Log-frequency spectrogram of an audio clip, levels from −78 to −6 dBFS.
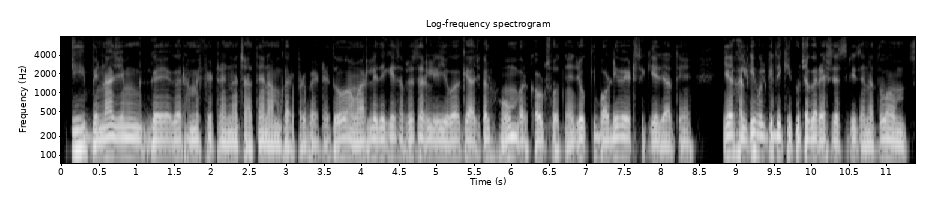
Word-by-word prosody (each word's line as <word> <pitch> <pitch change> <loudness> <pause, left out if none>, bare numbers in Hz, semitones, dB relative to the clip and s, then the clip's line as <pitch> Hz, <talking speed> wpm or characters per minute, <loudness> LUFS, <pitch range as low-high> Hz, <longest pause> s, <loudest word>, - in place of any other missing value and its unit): जी। 125 +2 +5
बिना 90 +4 +4
जिम 95 -1 +2 0.2
गए 85 0 +3
अगर 85 +1 -1
हमें 85 -1 0
फिट - - -3
रहना 80 -1 +1
चाहते 70 +1 -2
हैं 80 - +2
ना 75 - +2
हम 75 0 +1
घर - - -1
पर - - 0
बैठे - - -4
तो 90 +3 +2
हमारे 80 -1 0
लिए 90 0 +2
देखिए 95 +2 0
सबसे 90 0 -3
सरल 90 -3 -1
यही 85 +1 +1
होगा 85 +1 +1
कि - - +2
आजकल 85 +1 -1
होम 95 +4 +3
वर्कआउट्स 80 -2 -2
होते - - -2
हैं 75 - 0
जो 90 +3 +3
कि 100 - -6
बॉडी 85 +3 +2
वेट 95 -1 0
से - - -12
किए 80 -1 -1
जाते 70 -2 -3
हैं। 80 - -5 0.4
या 105 +2 +5
हल्की-फुल्की 105 +2 +2
देखिए 100 -1 +1
कुछ 95 - 0
अगर 95 -1 +3
एक्सेसरीज़ 85 0 -3
है 75 - 0
ना 75 - +1
तो 90 - +1
हम 80 -4 +1
85 Hz, 250 wpm, -23 LUFS, 80-95 Hz, 0.4 s, जी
